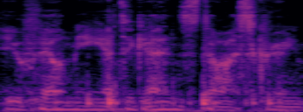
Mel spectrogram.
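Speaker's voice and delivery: soft, whispered villain voice.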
